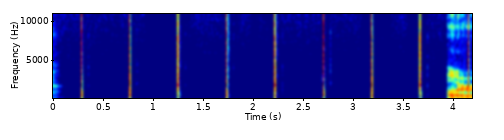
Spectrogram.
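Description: FL Studio's metronome clicking steadily at about two clicks a second, eight even clicks with silence between them, as the project plays back.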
